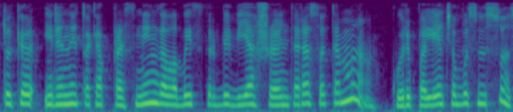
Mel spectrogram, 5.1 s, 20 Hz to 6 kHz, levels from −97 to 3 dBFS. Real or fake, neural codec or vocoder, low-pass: fake; codec, 16 kHz, 4 kbps, FunCodec, trained on Chinese and English, 50 frames a second; 5.4 kHz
